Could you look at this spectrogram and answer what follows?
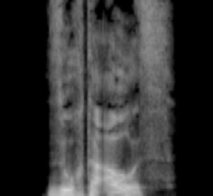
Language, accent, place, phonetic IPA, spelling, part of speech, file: German, Germany, Berlin, [ˌzuːxtə ˈaʊ̯s], suchte aus, verb, De-suchte aus.ogg
- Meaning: inflection of aussuchen: 1. first/third-person singular preterite 2. first/third-person singular subjunctive II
